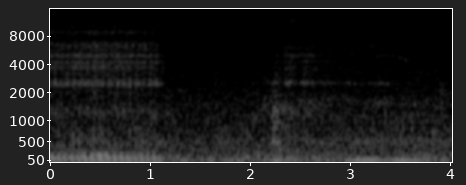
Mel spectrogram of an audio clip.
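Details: Sleeping Labrador puppy, said to snore like a grown man: a deep, rumbling snore at the start, then quiet breathing sounds; snoring.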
